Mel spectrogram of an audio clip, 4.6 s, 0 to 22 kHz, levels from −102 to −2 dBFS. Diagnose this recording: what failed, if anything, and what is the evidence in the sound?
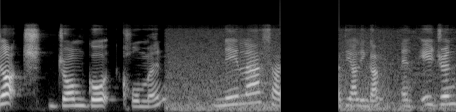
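Call processing: noise suppressor artifacts throughout. Room noise, rising sharply near 1.5 s, dips about 4 dB between words and swells under speech.

Playback: a playback stall from 2.80 to 3.39 s. Speech drops to silence for 0.59 s mid-flow, likely because the player's buffer ran dry.

Playback: time-compressed catch-up from 3.39 to 3.97 s. Speech runs at double speed but normal pitch, as small pieces are cut and cross-faded.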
